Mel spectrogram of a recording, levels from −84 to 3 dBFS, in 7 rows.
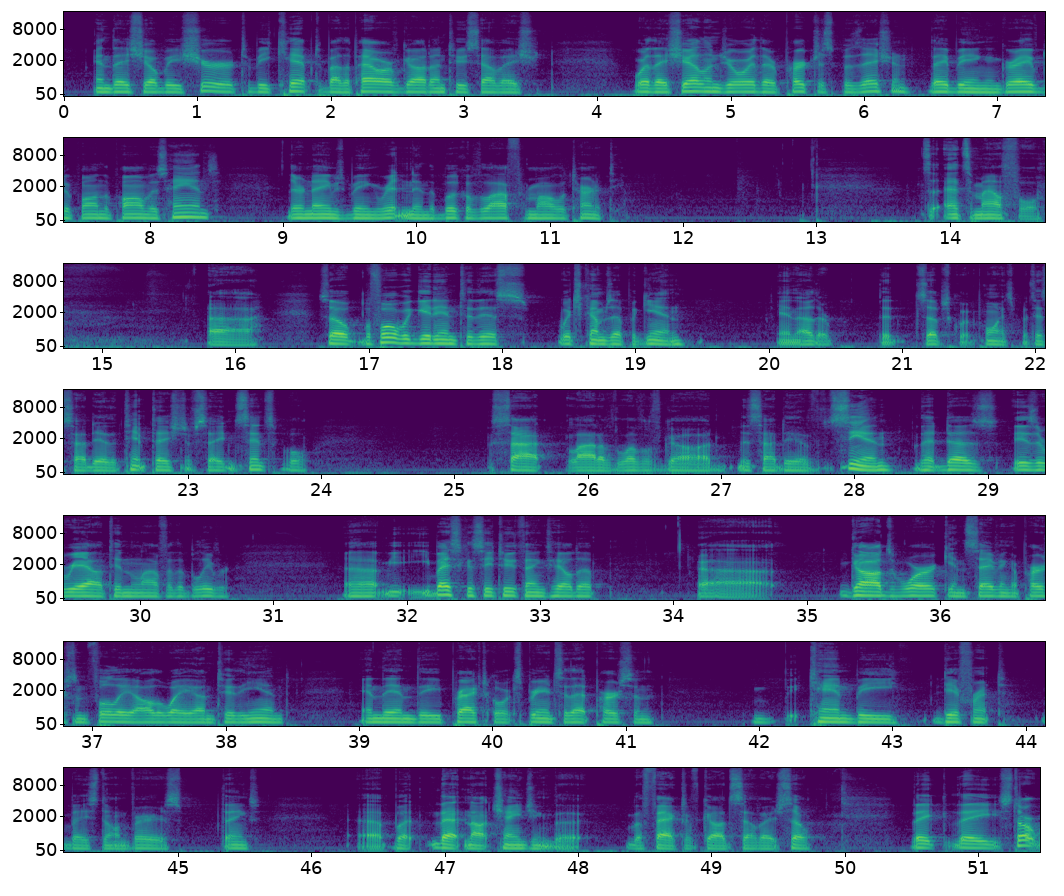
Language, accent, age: English, American, 40-59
